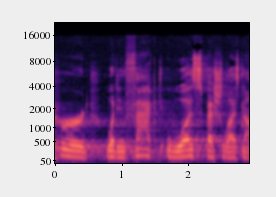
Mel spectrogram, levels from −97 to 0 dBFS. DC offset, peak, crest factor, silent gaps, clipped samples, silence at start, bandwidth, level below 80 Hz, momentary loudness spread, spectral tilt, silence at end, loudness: under 0.1%; -14 dBFS; 16 dB; none; under 0.1%; 0 s; 16 kHz; -72 dBFS; 9 LU; -4 dB/octave; 0 s; -30 LUFS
